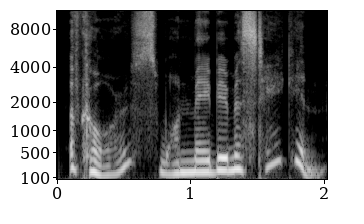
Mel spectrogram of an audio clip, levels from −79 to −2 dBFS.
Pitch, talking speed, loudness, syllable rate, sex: 200 Hz, 175 wpm, -18 LUFS, 5.5 syllables/s, female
